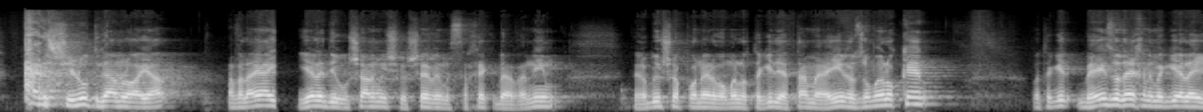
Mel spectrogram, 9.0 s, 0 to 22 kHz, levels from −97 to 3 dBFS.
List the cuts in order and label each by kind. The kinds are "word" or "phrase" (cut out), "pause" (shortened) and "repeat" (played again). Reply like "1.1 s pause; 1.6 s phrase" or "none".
2.1 s word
